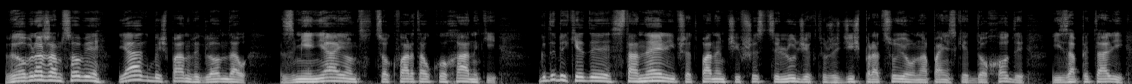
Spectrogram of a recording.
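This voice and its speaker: A man voicing an earnest, reflective young gentleman in an audiobook. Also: mid-range voice, moderate pace, no room sound, clean studio sound, lightly acted.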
